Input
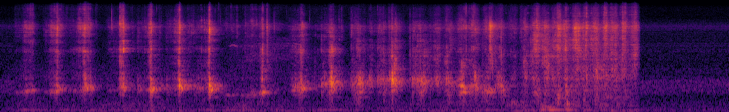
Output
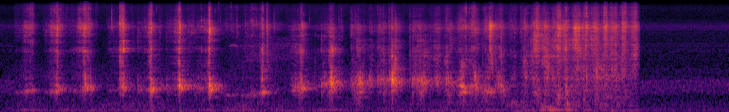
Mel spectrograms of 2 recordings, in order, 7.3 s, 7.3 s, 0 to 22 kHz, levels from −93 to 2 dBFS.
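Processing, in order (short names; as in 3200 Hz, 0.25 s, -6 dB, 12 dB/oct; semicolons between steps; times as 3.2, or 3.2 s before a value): high shelf 12000 Hz +6.5 dB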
